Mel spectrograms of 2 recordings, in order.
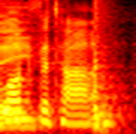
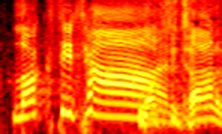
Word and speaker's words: L'Occitane: it's like L apostrophe O C I T. – L'Occitane. – L'Occitane, of course. Yeah, that's how I always say it. L'Occitane.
